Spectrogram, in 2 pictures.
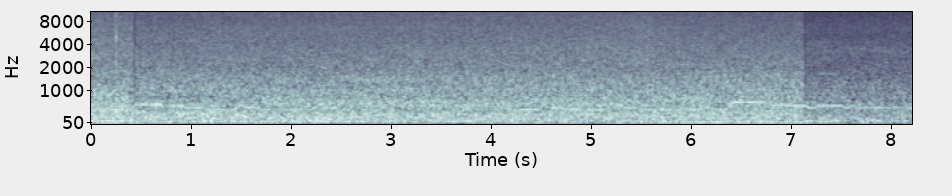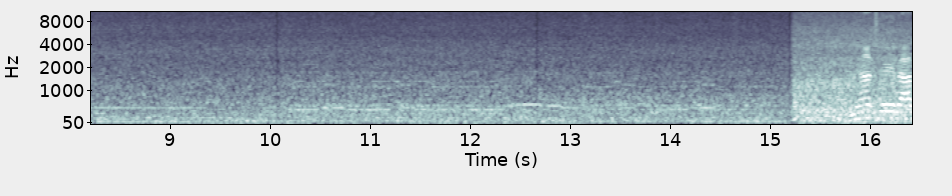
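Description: Flowing water rushes near Radha Kund and Shyam Kund on the Govardhan parikrama route, a steady, dense hiss that stays even and fairly loud for the whole stretch.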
